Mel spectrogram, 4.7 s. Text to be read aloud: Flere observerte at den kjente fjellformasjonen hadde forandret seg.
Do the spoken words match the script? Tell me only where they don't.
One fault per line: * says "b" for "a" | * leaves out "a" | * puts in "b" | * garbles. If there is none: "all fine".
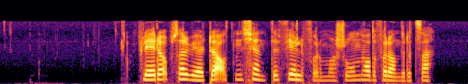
all fine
